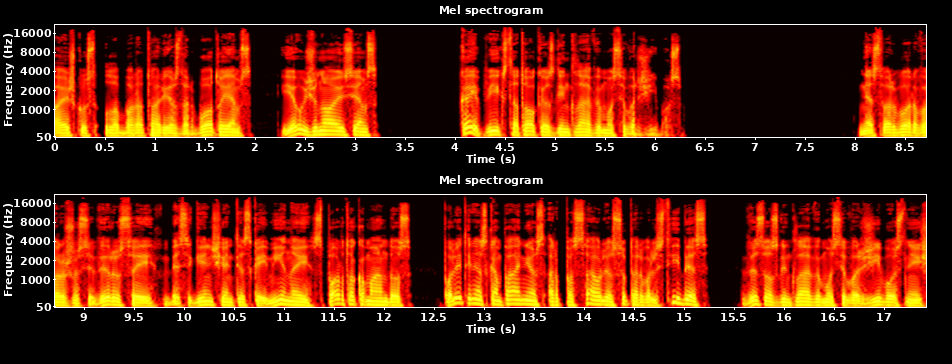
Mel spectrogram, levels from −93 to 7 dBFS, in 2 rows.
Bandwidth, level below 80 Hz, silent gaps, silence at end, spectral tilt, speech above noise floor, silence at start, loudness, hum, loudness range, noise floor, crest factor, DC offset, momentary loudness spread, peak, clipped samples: over 20 kHz; -44 dBFS; 3.35-4.04 s, 6.32-7.87 s; 0 s; -5 dB/octave; over 74 dB; 0 s; -17 LUFS; none; 4 LU; under -90 dBFS; 16 dB; under 0.1%; 6 LU; -2 dBFS; under 0.1%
